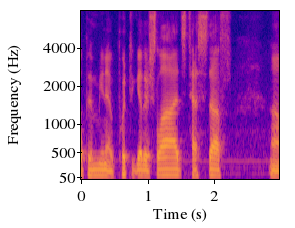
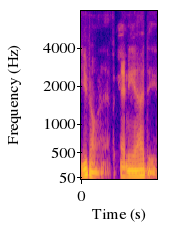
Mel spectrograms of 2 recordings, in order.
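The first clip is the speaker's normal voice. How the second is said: put-on hyped sales pitch voice, louder; 2 semitones lower, 7 dB louder than usual. Pretending to be the marketing guy praising the product: put-on marketing voice. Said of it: "There's the marketing voice".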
